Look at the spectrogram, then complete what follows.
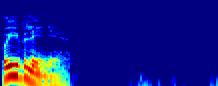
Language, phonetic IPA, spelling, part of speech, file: Russian, [pə(j)ɪˈvlʲenʲɪje], появление, noun, Ru-появление.ogg
- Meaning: appearance, emergence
